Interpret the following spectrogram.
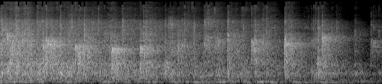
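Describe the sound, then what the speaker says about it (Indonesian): A high school classroom at SMA 6 Kepahiang, Indonesia, claps together in rhythmic bursts, close and fairly loud, tapering off over a few seconds. "Berikan tepuk tangan."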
